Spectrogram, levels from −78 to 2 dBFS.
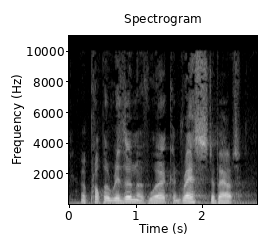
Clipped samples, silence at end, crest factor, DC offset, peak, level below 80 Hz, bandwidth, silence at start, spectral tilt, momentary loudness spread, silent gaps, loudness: under 0.1%; 0 s; 16 dB; under 0.1%; -4 dBFS; -54 dBFS; 10.5 kHz; 0 s; -6 dB/octave; 7 LU; none; -19 LUFS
